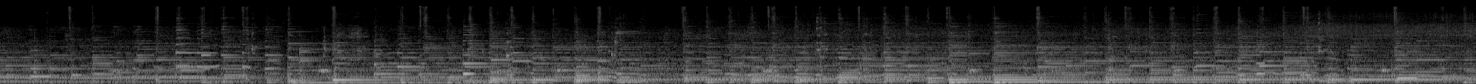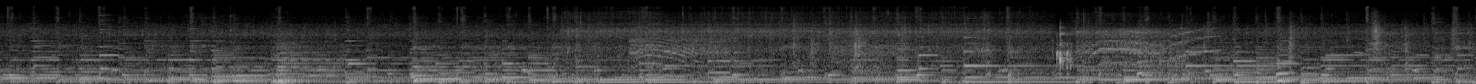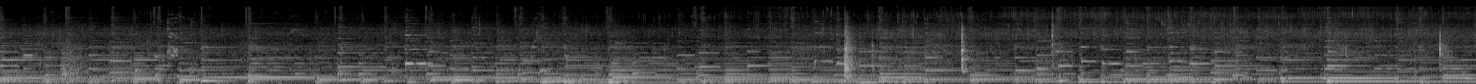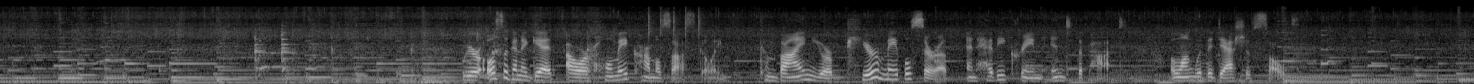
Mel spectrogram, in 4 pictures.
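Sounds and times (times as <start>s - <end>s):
soft background music: 0.0s - 59.0s
butter sizzling in a skillet: 5.9s - 59.0s.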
